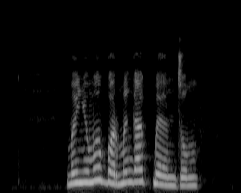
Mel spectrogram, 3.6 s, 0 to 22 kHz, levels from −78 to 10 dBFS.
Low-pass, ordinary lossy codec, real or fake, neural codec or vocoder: 7.2 kHz; Opus, 32 kbps; fake; codec, 16 kHz, 16 kbps, FunCodec, trained on Chinese and English, 50 frames a second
